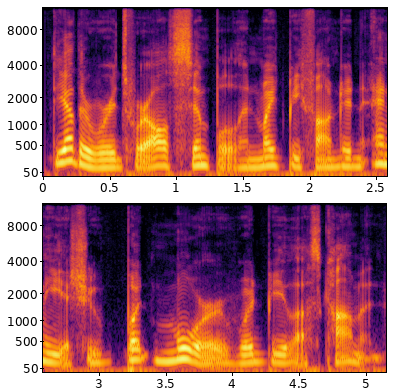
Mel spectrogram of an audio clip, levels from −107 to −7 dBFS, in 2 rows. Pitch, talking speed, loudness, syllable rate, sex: 140 Hz, 220 wpm, -19 LUFS, 5.1 syllables/s, male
